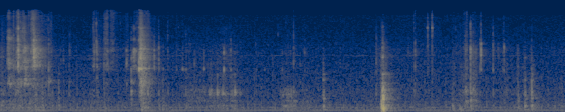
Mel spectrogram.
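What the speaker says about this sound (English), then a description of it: "So if we cut the insulation back here," Small cutters snipping and stripping insulation from wire for motorcycle auxiliary light wiring, a few faint sharp clicks and snips spread apart in a quiet room.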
